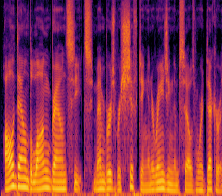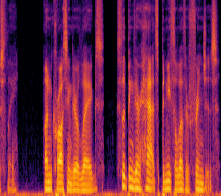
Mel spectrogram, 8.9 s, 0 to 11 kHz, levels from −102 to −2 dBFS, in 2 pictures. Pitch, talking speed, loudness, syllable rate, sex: 120 Hz, 160 wpm, -20 LUFS, 5.0 syllables/s, male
